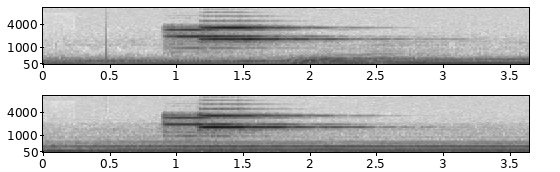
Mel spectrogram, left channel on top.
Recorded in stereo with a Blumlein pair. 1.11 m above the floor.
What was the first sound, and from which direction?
An alarm, 65° right.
